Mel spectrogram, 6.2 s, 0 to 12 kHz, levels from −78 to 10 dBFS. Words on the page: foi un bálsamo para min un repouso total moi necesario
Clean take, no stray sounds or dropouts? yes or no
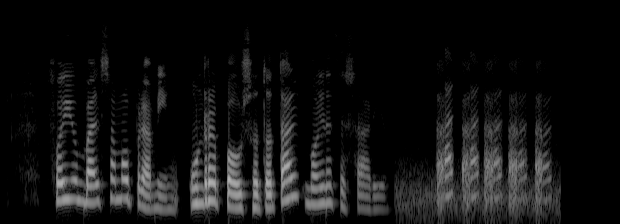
no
